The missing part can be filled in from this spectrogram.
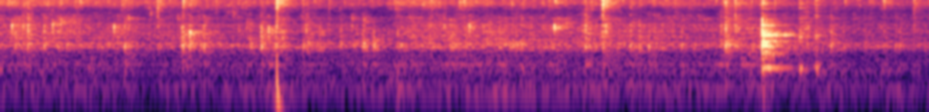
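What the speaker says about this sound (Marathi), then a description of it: "आता मी हा पहिले याच्यामध्ये कांदा घालून घेते" Onion frying in hot oil for an egg curry, a steady near sizzle with occasional sharp clicks and clinks of a utensil against the pan, and no voices over it.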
